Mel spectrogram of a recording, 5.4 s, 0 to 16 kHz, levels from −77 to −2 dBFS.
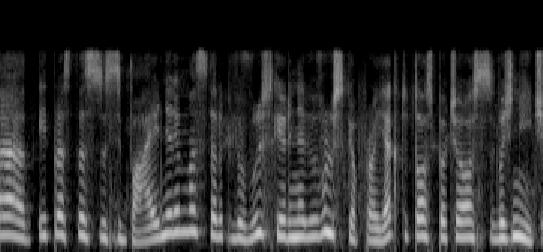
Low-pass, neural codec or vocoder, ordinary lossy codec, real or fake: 7.2 kHz; codec, 16 kHz, 0.8 kbps, ZipCodec; Opus, 64 kbps; fake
